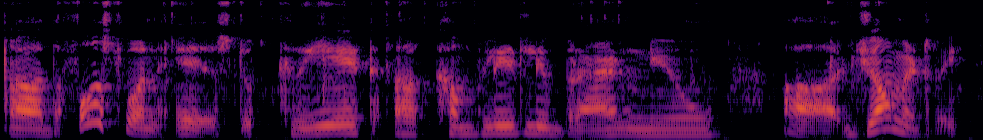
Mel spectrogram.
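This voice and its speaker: At a moderate pace, a man with a medium-pitched, slightly mellow voice and lively intonation talks through his 3D modelling work in a casual screen recording. He mutters counts and shortcuts between steps, with keyboard clicks, mouse clicks and clear background noise behind him.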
